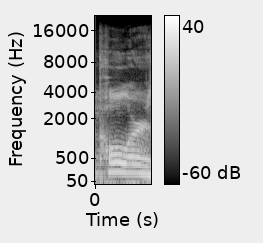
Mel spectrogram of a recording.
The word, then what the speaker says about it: Poehler: Amy Poehler is how you say it.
